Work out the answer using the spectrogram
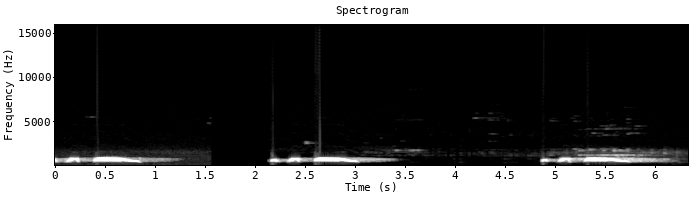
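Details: Spotted dove call played to stimulate other doves to call: three phrases roughly every 2.5 seconds, each two clipped coos and a long falling croo, with a faint thin tone near the last phrase.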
